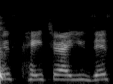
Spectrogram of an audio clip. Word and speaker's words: Petra: So my name is Petra. You did say my name right, by the way. I always say Okay. Petra, like paycheck, you know.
